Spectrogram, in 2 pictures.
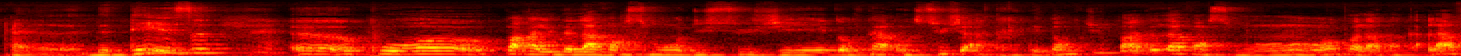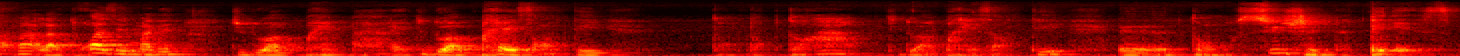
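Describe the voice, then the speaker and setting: A woman in her forties with a Senegalese accent, talking fast and casually to students about her studies, repeating words and leaning on fillers. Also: low-pitched, expressive, warm tone, distant mic. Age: 40s. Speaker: care assistant sharing her study path. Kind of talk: casual spoken testimony to students. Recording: roomy sound, from off the mic.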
